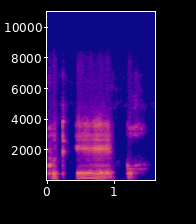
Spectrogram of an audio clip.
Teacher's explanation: there's a slight W sound after the G. Go, go.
